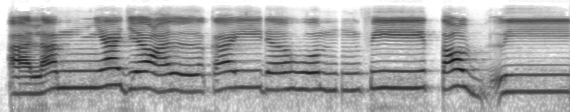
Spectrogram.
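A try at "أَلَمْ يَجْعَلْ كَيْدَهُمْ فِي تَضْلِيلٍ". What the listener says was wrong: Ya, bagus. Terus.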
